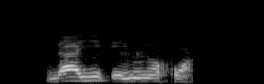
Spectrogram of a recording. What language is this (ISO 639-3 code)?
ajg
